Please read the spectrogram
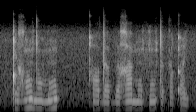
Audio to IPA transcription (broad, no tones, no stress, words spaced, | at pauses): ǃiʁõ dɔ̃mõ | qʰɔdɐ bə ʁa mõfõ tɐkaqʼi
